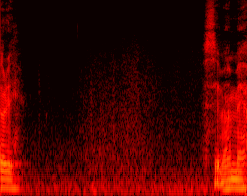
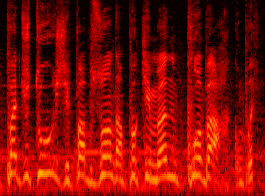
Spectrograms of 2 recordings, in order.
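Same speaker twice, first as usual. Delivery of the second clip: higher-pitched, insistent rebuff; exasperated refusal; 9 semitones higher than usual. Acted. Young man refuses a Pokémon's help, exasperated and insistent. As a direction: shut the offer down firmly.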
